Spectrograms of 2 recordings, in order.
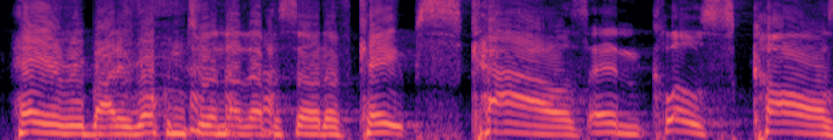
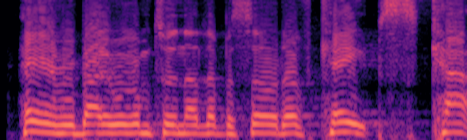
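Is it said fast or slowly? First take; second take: slowly; fast. First: It is said slowly. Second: It is said fast.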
